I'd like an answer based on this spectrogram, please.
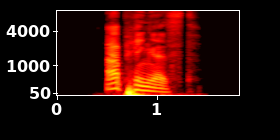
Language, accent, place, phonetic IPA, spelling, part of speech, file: German, Germany, Berlin, [ˈapˌhɪŋəst], abhingest, verb, De-abhingest.ogg
- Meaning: second-person singular dependent subjunctive II of abhängen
